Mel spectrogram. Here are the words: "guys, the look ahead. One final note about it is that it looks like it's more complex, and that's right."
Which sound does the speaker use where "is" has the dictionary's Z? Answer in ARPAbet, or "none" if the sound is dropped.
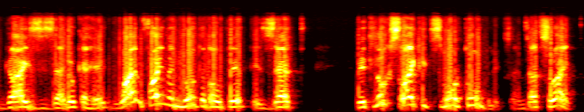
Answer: Z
